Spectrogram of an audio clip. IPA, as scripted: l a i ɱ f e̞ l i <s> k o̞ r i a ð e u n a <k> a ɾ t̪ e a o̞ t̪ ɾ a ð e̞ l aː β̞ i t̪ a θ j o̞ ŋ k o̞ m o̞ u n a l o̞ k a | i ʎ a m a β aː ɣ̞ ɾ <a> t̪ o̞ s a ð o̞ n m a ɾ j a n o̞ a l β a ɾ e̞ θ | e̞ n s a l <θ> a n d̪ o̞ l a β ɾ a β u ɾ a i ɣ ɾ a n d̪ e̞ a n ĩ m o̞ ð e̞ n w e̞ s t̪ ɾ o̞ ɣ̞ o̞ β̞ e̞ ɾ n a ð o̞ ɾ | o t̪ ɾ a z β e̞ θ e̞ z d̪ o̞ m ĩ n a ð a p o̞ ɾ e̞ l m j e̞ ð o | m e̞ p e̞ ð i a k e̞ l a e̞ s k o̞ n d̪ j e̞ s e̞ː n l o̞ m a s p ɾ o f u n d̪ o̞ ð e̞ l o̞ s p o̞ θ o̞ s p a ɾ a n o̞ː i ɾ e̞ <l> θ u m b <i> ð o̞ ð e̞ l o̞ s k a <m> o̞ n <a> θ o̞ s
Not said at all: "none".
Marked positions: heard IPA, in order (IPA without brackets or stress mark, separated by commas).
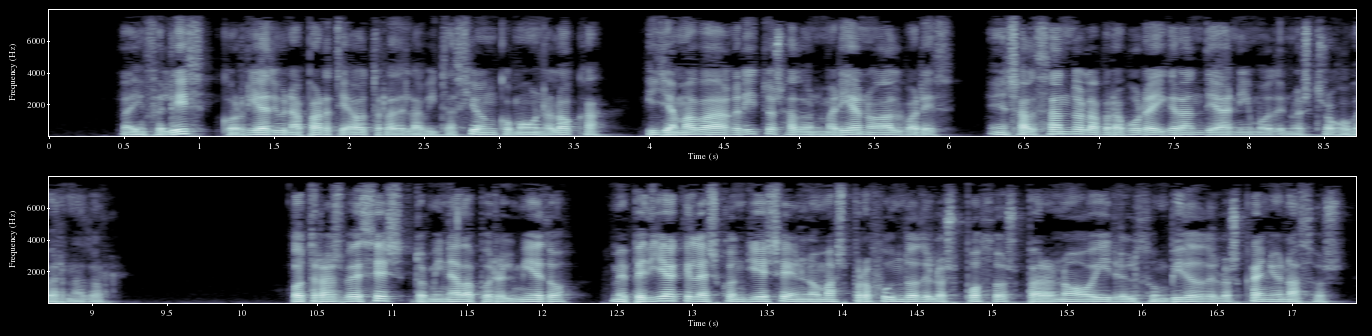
θ, p, i, θ, l, i, ɲ, a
